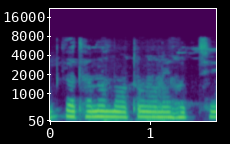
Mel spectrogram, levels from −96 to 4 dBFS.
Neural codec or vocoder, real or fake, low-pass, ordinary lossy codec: none; real; none; none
